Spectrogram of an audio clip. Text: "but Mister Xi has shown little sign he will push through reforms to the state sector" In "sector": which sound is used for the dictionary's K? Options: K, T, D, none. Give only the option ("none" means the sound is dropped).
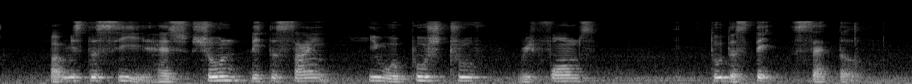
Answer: none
